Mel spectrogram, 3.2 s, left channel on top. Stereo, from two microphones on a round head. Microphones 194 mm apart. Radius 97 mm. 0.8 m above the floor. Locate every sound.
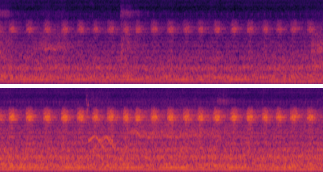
0.0 s an insect: 70° right (ahead or behind)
